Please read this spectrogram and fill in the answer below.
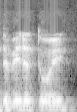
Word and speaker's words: Du Toit: just you know type in YouTube my name d toy everything will pop up there now for our younger listeners let me spell that out because uh it's not a name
